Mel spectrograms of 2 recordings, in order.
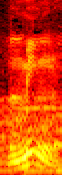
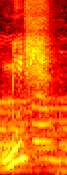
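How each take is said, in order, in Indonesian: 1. Bunyinya berakhir dengan bunyi ng sengau. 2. Bunyinya berakhir dengan bunyi sh. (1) "tetapi ming" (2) "bukan mish"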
